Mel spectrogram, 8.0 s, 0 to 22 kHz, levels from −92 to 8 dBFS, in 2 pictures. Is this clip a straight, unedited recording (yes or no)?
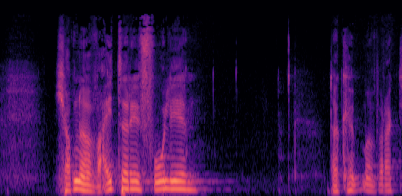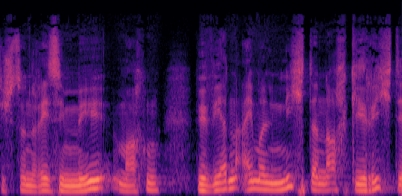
yes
